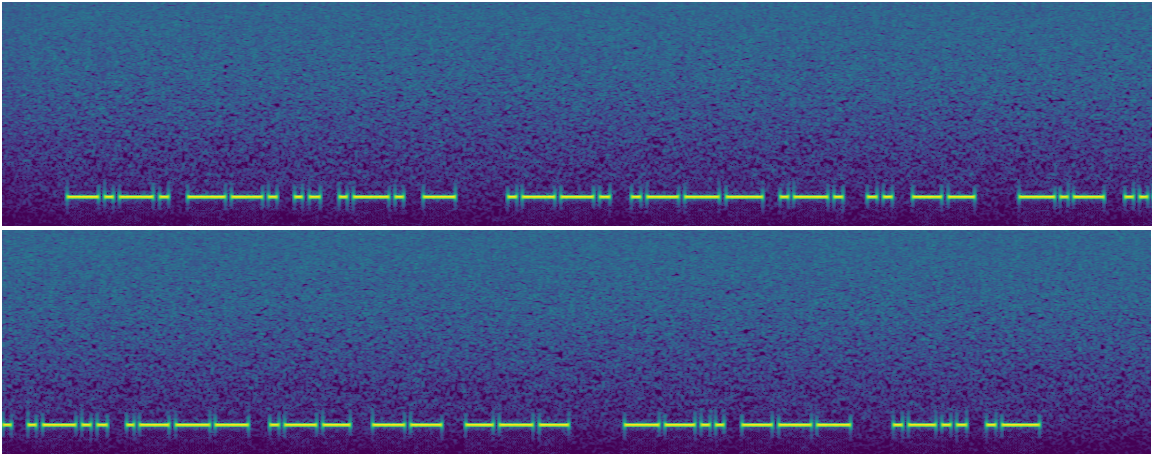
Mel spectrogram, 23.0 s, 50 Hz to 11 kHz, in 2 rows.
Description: Morse code (Hebrew alphabet), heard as a keyed tone, hand-sent with a straight key, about 16 wpm, 480 Hz. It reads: סגירת פערים כשלעצמה זה לא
